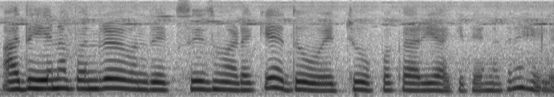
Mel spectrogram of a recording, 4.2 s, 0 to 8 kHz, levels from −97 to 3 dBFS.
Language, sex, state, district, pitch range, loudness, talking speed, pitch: Kannada, female, Karnataka, Shimoga, 225-265 Hz, -15 LUFS, 160 wpm, 240 Hz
